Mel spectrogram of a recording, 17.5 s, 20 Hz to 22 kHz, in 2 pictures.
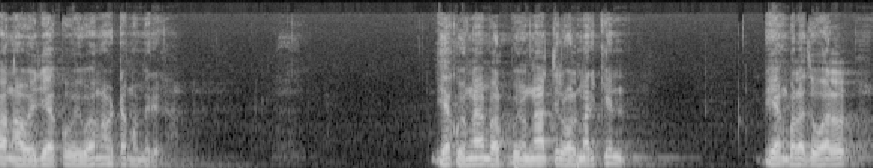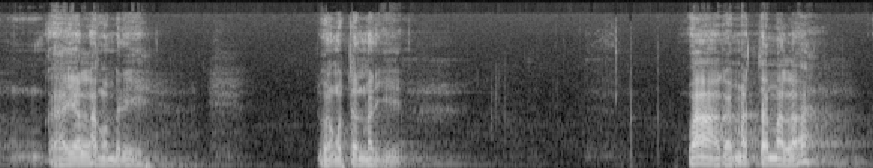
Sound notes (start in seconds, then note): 1.5 continues to speak native language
